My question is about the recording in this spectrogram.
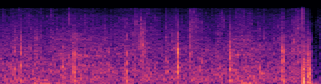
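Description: Footsteps of runners on asphalt, shoes striking at a running pace, over a steady rush of outdoor noise on the handheld action camera's microphone.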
